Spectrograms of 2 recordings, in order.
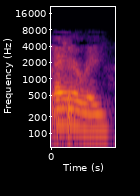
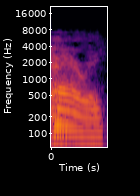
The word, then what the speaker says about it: hairy: Sorry, I noticed both of you there dropped the H, or the H, or however it's pronounced. I had to. So airy kids, hairy. Yeah. Hairy children, not sort of airy, kind of light-headed or...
